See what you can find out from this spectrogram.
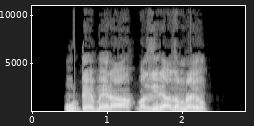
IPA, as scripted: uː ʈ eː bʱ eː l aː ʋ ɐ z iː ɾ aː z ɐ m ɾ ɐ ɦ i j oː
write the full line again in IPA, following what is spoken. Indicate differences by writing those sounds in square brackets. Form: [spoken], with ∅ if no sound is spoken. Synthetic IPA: uː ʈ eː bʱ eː [ɾ] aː ʋ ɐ z iː ɾ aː z [ə] m ɾ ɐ ɦ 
